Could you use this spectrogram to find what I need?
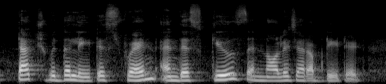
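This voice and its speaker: A woman with an Indian accent talks at a moderate pace in a dark, mellow tone. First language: Hindi. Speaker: study group tutor. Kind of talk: lecture. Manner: reading from study material with explanatory asides.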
